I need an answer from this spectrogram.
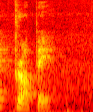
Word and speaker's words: Propet: देंगे, उसका नाम है प्रोपे। जैसे कि आप देख रहे हैं कि ये PROPET, टी यहाँ पे साइलेंट हो जाता है, इसका जो सही प्रोनाउंसिएशन है वो प्रोपे है।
